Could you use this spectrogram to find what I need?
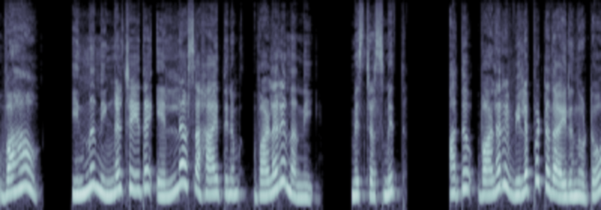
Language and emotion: Malayalam, happy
